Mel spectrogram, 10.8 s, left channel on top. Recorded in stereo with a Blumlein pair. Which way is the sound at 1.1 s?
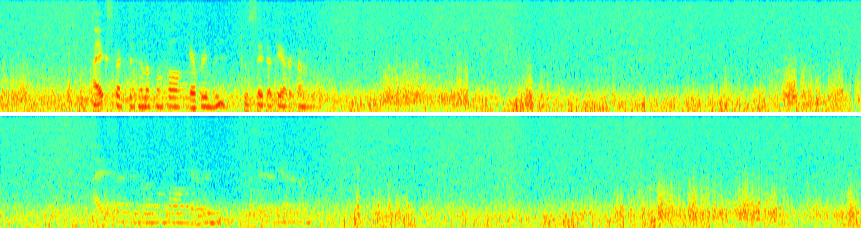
55° left.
